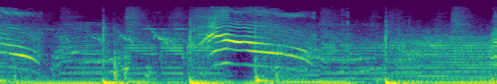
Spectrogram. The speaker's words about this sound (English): Right behind him was a little kitten, just a stray kitten that had wandered up.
